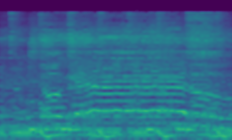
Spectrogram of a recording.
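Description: A woman singing karaoke into a microphone over a backing track, holding one long note in the second half.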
